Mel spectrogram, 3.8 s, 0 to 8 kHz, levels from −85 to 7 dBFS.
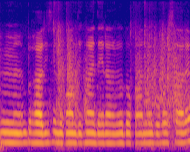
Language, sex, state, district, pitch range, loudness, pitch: Bhojpuri, female, Uttar Pradesh, Gorakhpur, 190-195 Hz, -16 LUFS, 190 Hz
